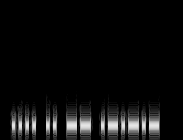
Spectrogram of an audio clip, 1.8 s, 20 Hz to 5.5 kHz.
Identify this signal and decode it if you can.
Morse code, heard as a keyed tone, about 34 wpm, 600 Hz. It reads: HIM.
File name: the old man and the sea 2 35wpm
